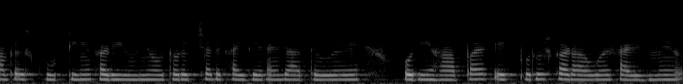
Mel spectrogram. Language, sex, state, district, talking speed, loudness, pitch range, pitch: Hindi, female, Chhattisgarh, Jashpur, 210 wpm, -39 LUFS, 220-230 Hz, 225 Hz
